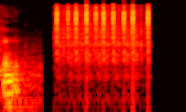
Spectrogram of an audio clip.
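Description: A quick run of sharp mechanical-sounding clicks, roughly a dozen in just over a second, used as an editing sound effect for the on-screen question card. It stops abruptly.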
